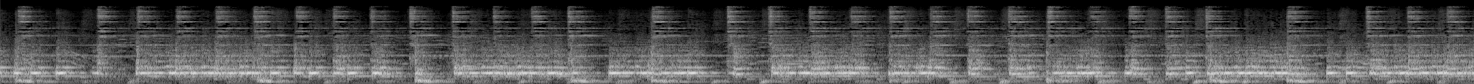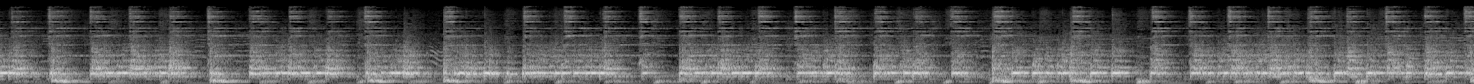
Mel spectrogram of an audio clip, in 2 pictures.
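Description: Traditional South Indian temple music for a puja: drums beating a steady rhythm under a long held high tone, with metallic bells ringing.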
